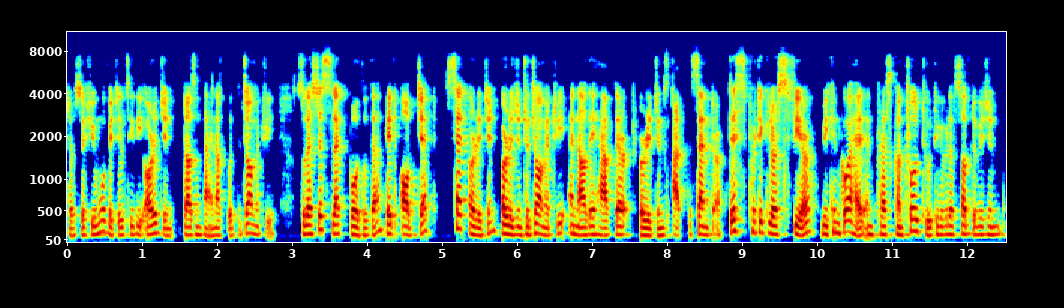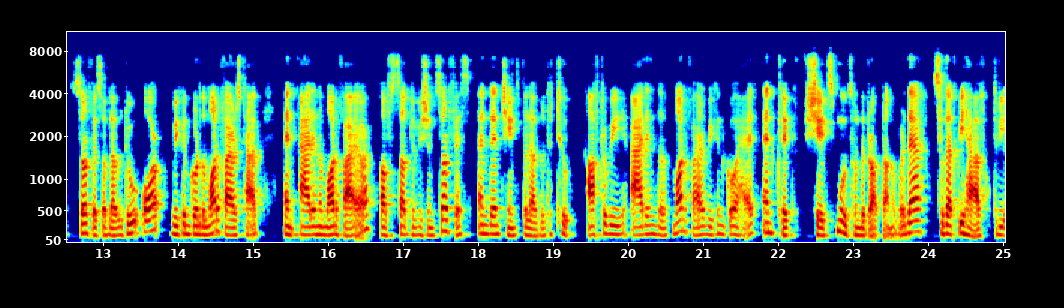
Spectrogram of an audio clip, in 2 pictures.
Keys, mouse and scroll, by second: 0.1 g, 2.0 right click, 3.2 shift+right click, 4.3-6.6 drag, 7.5 middle click, 8.7 right click, 9.9 right click, 10.9 ctrl+2, 12.0 click, 14.6 drag, 16.7-18.4 drag, 20.4-22.7 drag, 23.5-23.9 scroll up 2, 23.9 middle click, 24.7 scroll down 1.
